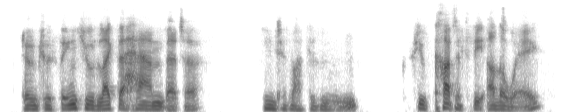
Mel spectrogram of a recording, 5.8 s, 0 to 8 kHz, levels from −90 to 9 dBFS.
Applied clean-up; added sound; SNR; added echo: neural mask model Resemble Enhance denoiser.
